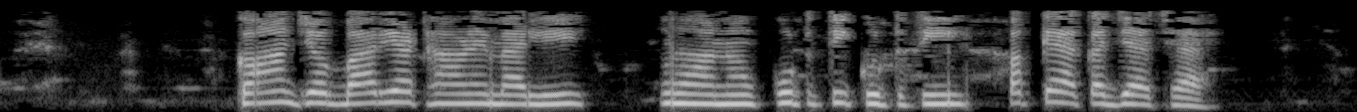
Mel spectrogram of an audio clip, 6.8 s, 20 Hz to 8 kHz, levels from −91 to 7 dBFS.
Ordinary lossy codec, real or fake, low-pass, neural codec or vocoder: MP3, 24 kbps; fake; 7.2 kHz; codec, 16 kHz, 8 kbps, FunCodec, trained on Chinese and English, 25 frames a second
